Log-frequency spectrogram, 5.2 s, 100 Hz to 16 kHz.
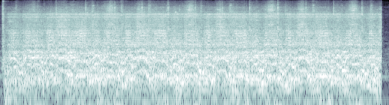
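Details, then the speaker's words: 1970 International 1200 pickup that sat 30 years, cranking for about five seconds without firing: rapid, steady starter churn that never catches; owner is losing spark and suspects points and condenser need cleaning or replacing. "I mean, it has been sitting a long time, so unfortunately no fire right now."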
